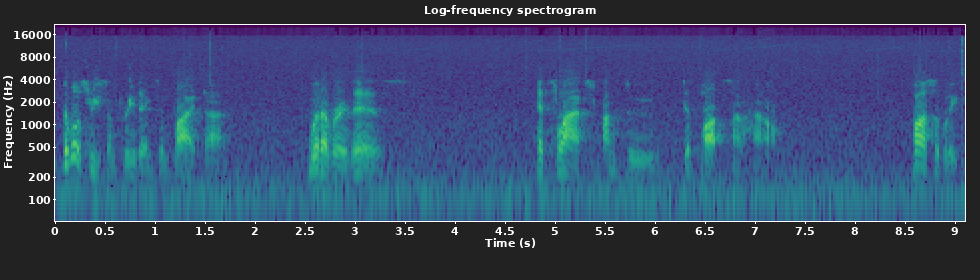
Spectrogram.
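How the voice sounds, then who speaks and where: A man doing a grave, calm pod administrator. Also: low-pitched, a little slow, long pauses, a little hiss or hum, exaggerated voice, low-quality recording.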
